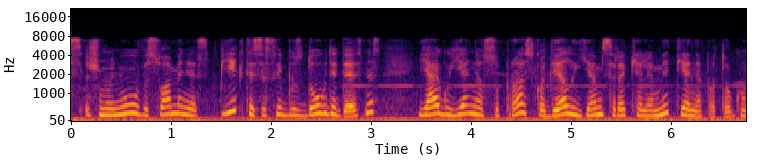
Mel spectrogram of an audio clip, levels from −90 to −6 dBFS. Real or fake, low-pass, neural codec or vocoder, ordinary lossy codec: real; 7.2 kHz; none; MP3, 48 kbps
